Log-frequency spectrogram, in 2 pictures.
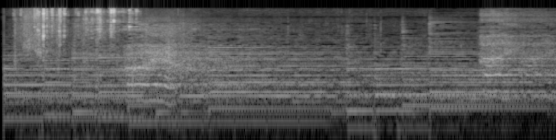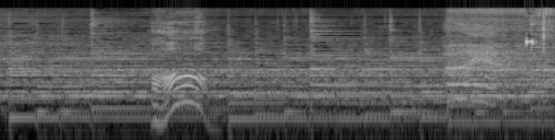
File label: japanese ohh yeah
